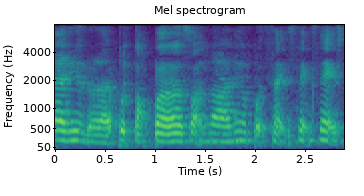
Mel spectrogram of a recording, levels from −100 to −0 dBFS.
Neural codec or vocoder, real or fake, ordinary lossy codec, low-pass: none; real; none; none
